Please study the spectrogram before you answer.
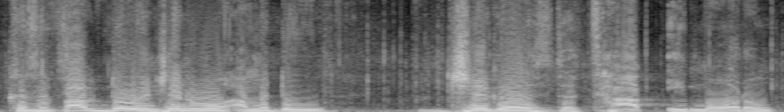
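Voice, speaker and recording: A man's voice: a little high, normal speed. A man from Brooklyn with a New York accent, hosting a loose podcast chat and keeps saying "listen" to hold the floor. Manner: loud, insistent, repeats "listen" to hold the floor. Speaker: podcast host. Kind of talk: casual bar-table chat. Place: rented event space, indoors.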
